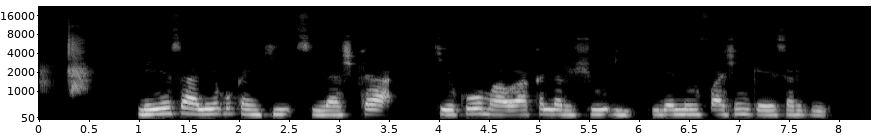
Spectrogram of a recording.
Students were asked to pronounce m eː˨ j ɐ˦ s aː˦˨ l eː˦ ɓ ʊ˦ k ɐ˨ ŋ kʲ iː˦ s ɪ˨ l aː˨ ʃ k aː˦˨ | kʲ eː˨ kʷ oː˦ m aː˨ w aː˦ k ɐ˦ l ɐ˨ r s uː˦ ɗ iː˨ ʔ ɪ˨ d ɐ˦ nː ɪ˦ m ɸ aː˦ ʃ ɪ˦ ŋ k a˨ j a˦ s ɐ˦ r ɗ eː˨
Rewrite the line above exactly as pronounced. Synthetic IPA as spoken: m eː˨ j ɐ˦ s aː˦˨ l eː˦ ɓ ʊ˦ k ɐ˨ ŋ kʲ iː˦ s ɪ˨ l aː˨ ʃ k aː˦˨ | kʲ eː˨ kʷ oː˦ m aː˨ w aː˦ k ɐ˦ l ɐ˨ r ʃ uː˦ ɗ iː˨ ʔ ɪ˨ d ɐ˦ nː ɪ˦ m ɸ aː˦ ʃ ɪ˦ ŋ k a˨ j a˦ s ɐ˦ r ɗ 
